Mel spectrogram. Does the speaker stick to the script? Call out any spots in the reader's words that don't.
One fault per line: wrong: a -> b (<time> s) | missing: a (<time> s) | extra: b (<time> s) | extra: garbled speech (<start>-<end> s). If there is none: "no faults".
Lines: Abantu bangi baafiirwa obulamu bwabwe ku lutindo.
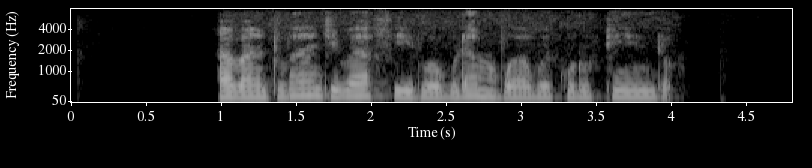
no faults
